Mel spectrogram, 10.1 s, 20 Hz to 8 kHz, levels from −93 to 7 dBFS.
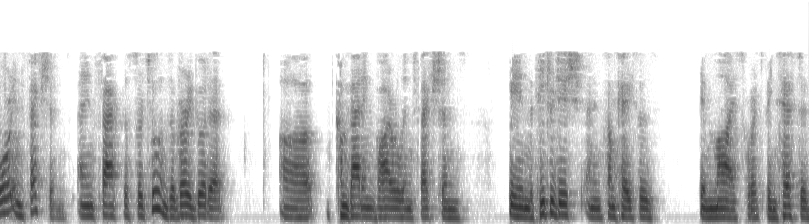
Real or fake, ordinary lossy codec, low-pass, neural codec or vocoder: real; AAC, 16 kbps; 7.2 kHz; none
